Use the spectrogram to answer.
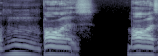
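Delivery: a hint of a Southern dean addressing the boys from the stage; Dean Bailey's Southern drawl. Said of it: "Dean Bailey would always say to us".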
